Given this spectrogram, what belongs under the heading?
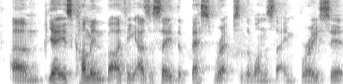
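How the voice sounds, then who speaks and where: A man speaks at a fairly quick pace with a slight Essex accent. His intonation is fairly even, and the recording is very clean with a silent background. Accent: slight London Essex twang. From London/Essex border, England. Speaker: go-to-market director at AI startup. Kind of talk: casual interview chat.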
